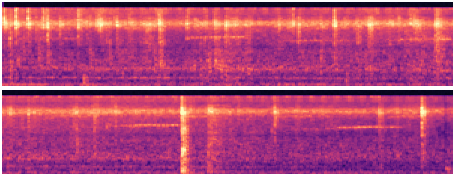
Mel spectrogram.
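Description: Faint plastic clicks and knocks from a Hoover Air Steerable upright vacuum being handled and tilted back on its handle, with one sharper knock about four seconds in. Insects chirp steadily in the background.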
